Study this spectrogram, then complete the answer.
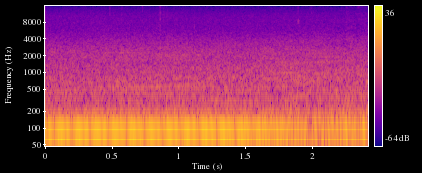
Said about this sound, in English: The train sounds good. Yeah. It is a train.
